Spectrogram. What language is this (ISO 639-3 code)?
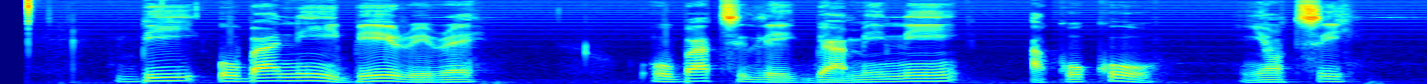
yor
